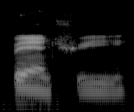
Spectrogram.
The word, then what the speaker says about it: Banshee: So no, I hear a lot of people calling you Banshee and other people calling you Banside, so I it's Banshee. It's just spelled weird. But okay. I don't care, either works.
